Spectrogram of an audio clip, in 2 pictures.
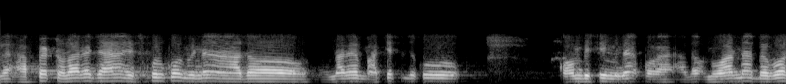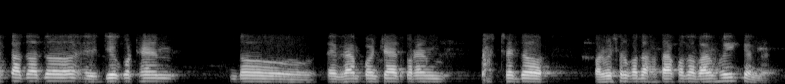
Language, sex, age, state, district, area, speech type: Santali, male, 45-60, West Bengal, Paschim Bardhaman, urban, conversation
